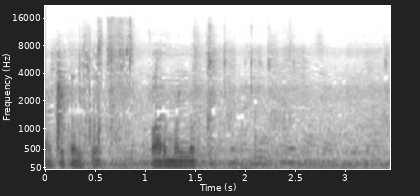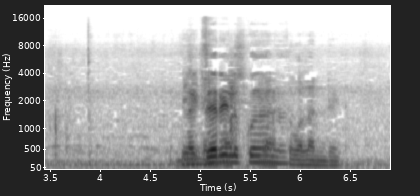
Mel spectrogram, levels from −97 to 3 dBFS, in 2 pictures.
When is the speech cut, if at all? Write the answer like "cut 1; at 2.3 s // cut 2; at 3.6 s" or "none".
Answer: none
